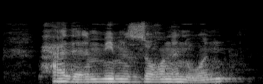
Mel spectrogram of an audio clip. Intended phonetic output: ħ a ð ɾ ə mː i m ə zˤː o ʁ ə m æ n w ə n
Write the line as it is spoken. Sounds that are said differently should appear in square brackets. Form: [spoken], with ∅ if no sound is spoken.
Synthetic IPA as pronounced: ħ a ð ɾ ə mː i m ə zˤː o ʁ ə [n] æ n w ə n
